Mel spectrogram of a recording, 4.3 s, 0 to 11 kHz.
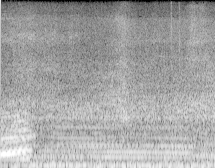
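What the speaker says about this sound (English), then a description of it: "I never get tired of the rev limiter" A Lexus IS350 engine holds steady at high revs against the rev limiter, with a loud, continuous droning tone that stays close and alone throughout.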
